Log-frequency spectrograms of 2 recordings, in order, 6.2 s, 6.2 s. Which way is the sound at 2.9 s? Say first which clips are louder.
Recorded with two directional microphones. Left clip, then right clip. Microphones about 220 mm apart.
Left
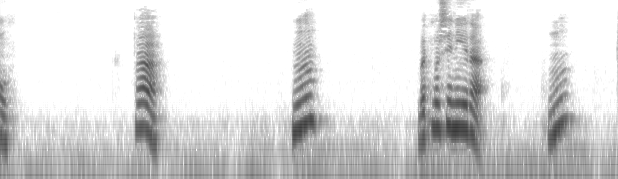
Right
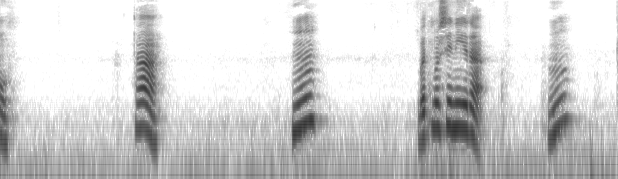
Right 7 dB; 10° right (ahead or behind).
